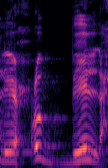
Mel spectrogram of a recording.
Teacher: হা from the middle throat, make sure so আমরা বড় হা উচ্চারণ করব।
